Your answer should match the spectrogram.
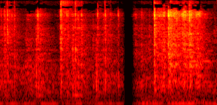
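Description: Light metallic clicks and ticks of a small steel bolt and a bicycle headset top cap being handled as the top-cap bolt is unscrewed and pulled out by hand. There is a scatter of single clicks, with a quicker run of them near the end.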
